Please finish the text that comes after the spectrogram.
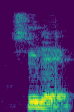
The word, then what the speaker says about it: Sune: Sune, thank you for the pronunciation. Accent on the E.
